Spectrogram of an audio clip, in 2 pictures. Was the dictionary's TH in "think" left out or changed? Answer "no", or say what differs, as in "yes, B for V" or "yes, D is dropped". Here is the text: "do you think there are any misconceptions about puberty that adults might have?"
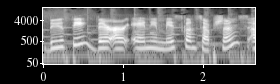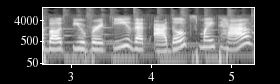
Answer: no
